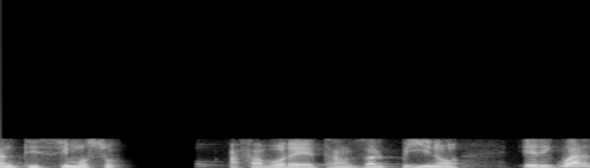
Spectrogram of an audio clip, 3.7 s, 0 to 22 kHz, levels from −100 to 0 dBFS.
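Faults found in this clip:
Long network dropout, 0.68 to 1.23 s: audio stopped arriving, likely packet loss. Concealment stretches the last sound into a fading buzz, then near-silence for about 0.4 s. The lost section never returns.

Channel delay (comb filtering), 1.93 s to end: one channel is about 10 ms late and summed to mono. This cuts notches from around 50 Hz, spaced about 100 Hz apart, so the speech sounds rough or slightly doubled over the 4 kHz call bandwidth.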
